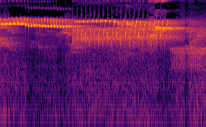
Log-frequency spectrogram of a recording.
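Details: Breeding-season canary song: a fast pulsing rattle followed by a high, slightly descending whistle over rapid rolling trills.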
